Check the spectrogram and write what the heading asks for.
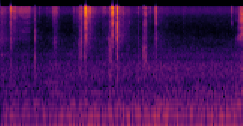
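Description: Foil trading-card pack being handled, giving a few faint, sharp crinkles and clicks of the wrapper.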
